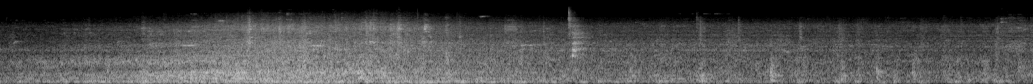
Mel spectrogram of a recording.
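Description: Diesel-hauled express train passing close by: the WDM3A locomotive goes past loudest about two to four seconds in, then the passenger coaches roll past more quietly, with sharp clacks of wheels over rail joints.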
